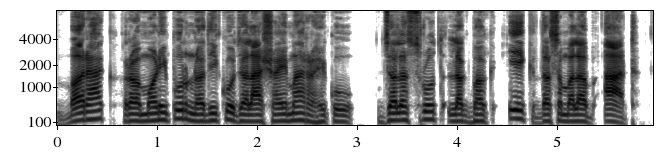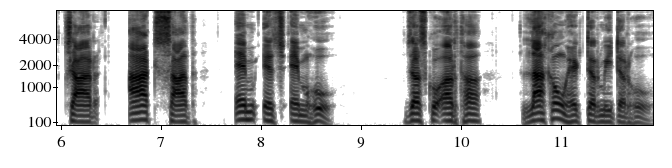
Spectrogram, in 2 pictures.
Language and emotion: Nepali, neutral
